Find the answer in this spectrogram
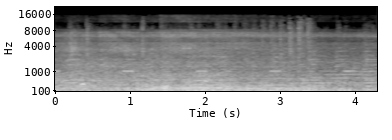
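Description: Street ambience of traffic, with indistinct voices in the background. A faint short beep recurs about once a second.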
